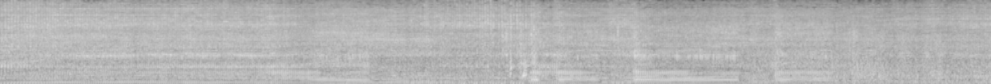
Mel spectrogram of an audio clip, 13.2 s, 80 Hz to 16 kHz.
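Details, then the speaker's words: Honda ATC185 three-wheeler, about 35 years old, auto clutch, new right-angle air filter, test ride: single-cylinder pitch climbs smoothly through each gear and drops at every shift, no stumble or knock. Normal acceleration through gears, healthy. "so she runs up through the gears pretty good um which is nice shifts really nice"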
